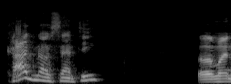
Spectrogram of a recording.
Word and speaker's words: cognoscenti: Rick, the Kanyasenti say Kanyasenti and not cognoscenti.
